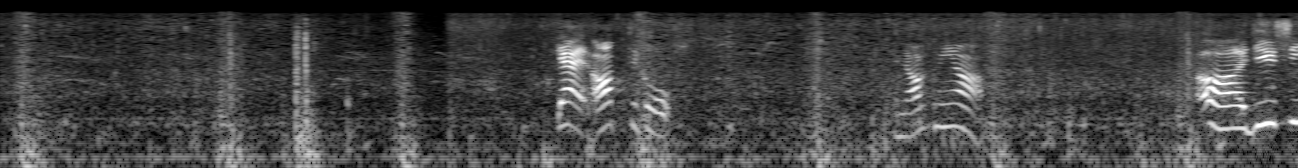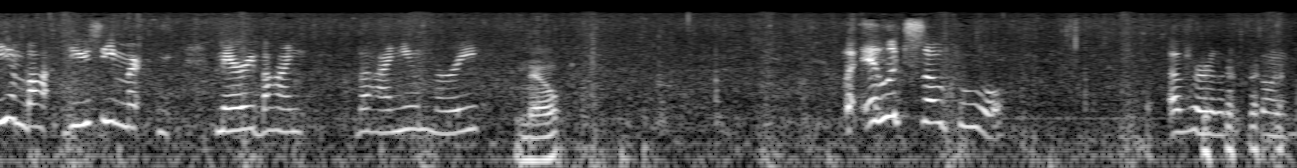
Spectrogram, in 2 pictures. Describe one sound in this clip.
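Water laps gently against a drifting wooden raft.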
